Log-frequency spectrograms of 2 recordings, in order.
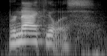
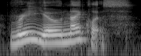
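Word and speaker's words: Reuniclus: This one's a good one because I used to pronounce this vernaculous. It's not vernaculous. Wait till you hear this one. Reuniculus.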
